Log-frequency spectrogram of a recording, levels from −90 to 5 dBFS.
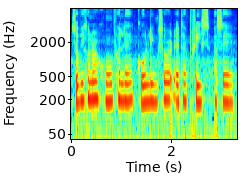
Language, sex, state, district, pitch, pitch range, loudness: Assamese, male, Assam, Sonitpur, 190 Hz, 180-200 Hz, -17 LUFS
